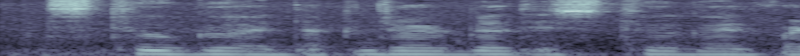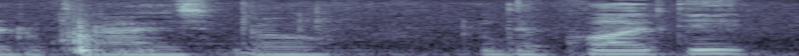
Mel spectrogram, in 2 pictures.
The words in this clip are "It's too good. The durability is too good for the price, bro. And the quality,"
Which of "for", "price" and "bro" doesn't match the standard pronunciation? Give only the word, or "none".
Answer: bro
